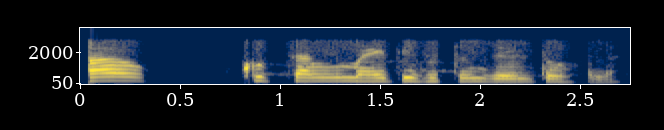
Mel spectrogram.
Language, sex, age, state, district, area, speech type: Marathi, male, 30-45, Maharashtra, Hingoli, rural, conversation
